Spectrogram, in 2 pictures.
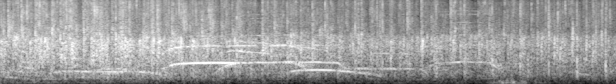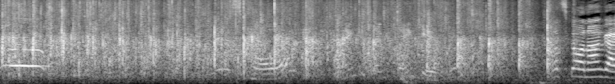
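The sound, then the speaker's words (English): An audience applauds and cheers, with dense clapping and several whooping voices rising over it at first, then the ovation gradually thins and fades toward the end. “Ladies and gentlemen, get up out of your seat, make some noise”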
